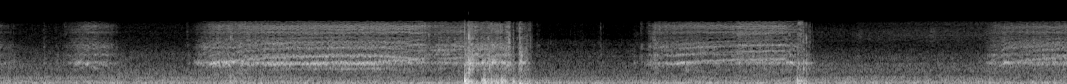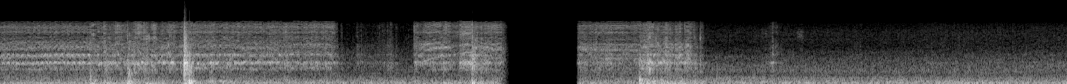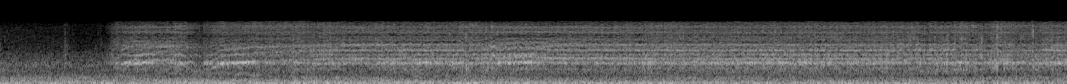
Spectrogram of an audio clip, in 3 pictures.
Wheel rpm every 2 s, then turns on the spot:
40, 120, 110, 80, 20, 120, 150, 110, 90, 0, 20, 100, 160, 160, 160, 160.
20-22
